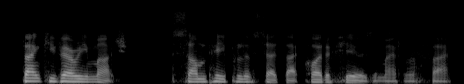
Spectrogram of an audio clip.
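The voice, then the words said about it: British accent. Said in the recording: “the Brit ... you have a lovely accent.”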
